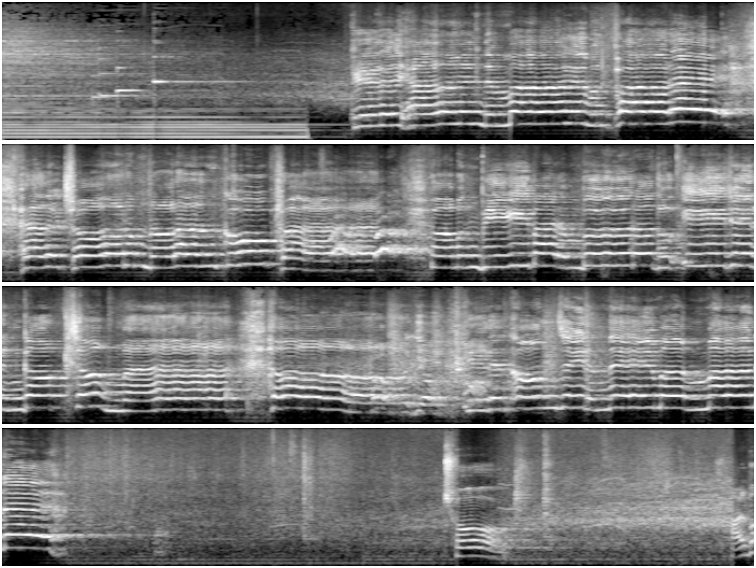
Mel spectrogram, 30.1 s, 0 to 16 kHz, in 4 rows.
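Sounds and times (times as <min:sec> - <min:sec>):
backing track: 0:00.0 - 0:24.9
pop song vocal melody: 0:03.0 - 0:23.8.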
